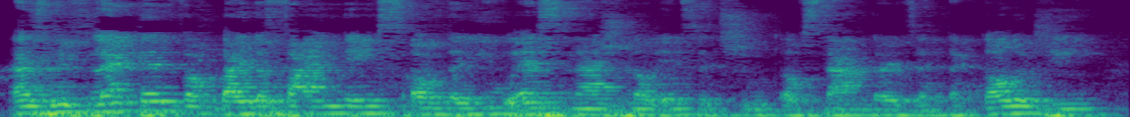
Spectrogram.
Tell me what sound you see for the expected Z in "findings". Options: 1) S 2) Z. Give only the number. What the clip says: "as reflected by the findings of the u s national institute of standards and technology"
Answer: 1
